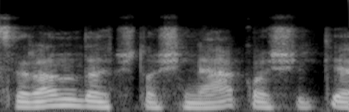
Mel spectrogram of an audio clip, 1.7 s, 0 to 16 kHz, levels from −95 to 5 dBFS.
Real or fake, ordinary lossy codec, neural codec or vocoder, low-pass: fake; Opus, 24 kbps; codec, 16 kHz, 16 kbps, FreqCodec, smaller model; 7.2 kHz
